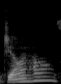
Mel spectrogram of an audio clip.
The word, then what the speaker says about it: Gyllenhaal: Jake Gyllenhaal? Is that how you say it? Gyllenhaal? – I think that's how you say it.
